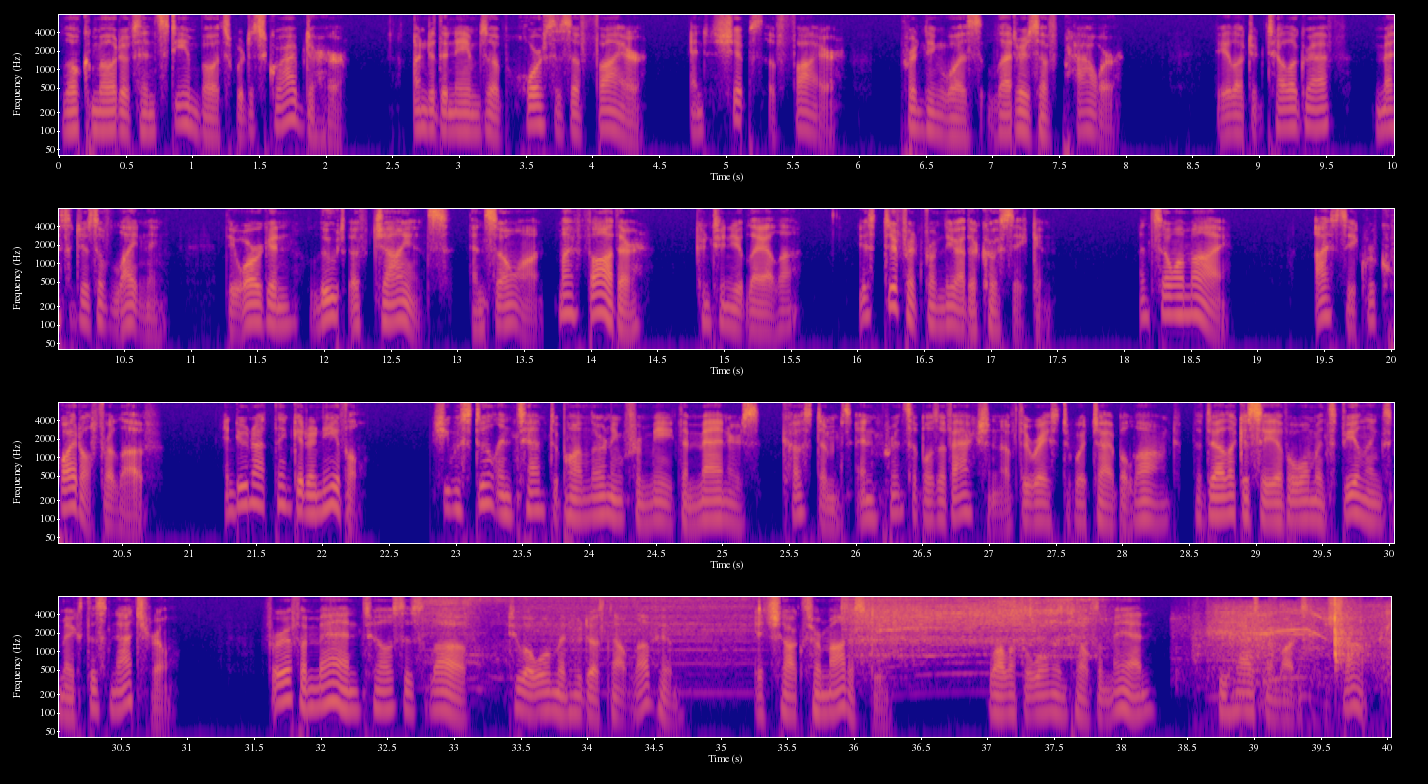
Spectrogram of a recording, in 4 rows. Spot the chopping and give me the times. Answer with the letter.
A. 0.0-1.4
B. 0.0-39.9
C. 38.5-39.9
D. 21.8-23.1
C.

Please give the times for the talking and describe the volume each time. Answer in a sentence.
The talking can be heard from 0.0 to 39.9 s, at a steady volume.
